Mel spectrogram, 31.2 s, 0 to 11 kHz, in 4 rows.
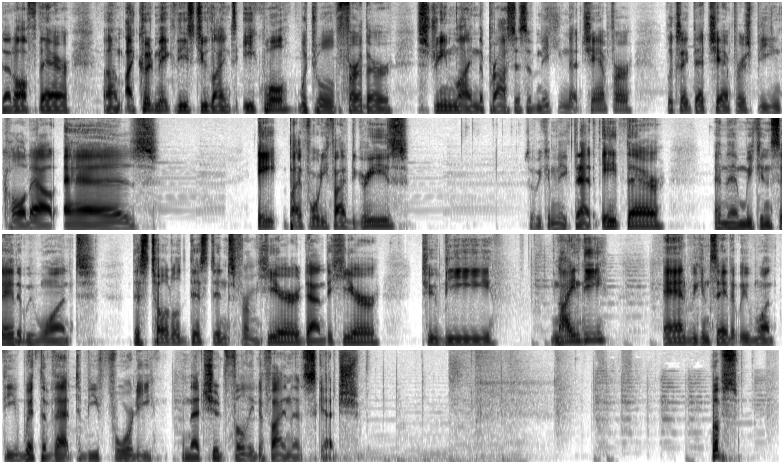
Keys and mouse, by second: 0.2 Escape, 1.0 click, 1.8 ctrl+click, 4.1 click, 4.5 click, 4.6 s, 5.5-5.8 drag, 11.6-12.0 drag, 12.4-12.8 drag, 13.5 KP_8, 13.7 KP_Enter, 14.9 click, 16.4 Escape, 17.5 click, 18.6 click, 19.5 click, 21.1 KP_9, 21.2 KP_0, 21.4 KP_Enter, 24.7 click, 25.6 click, 26.0 click, 26.5 KP_4, 26.6 KP_0, 26.9 KP_Enter, 28.1 Escape, 29.1 click, 30.8 s.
